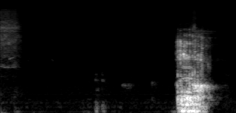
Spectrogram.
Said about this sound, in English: I, I even put a snore in there for you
